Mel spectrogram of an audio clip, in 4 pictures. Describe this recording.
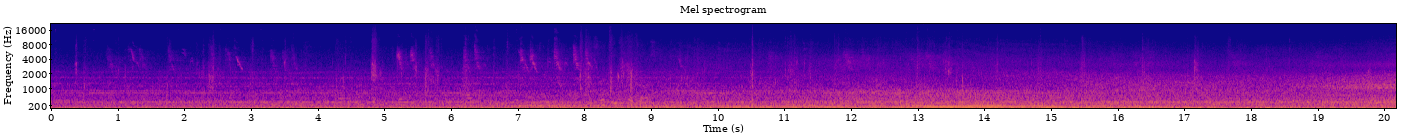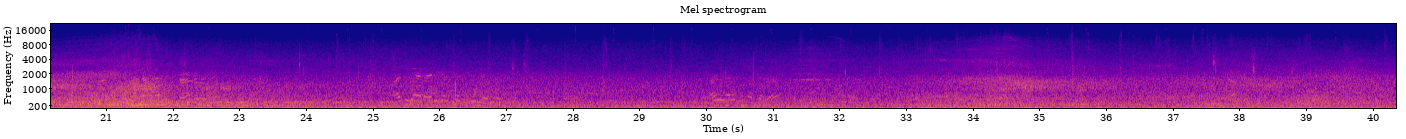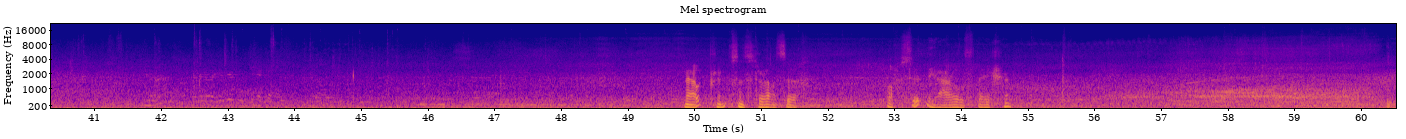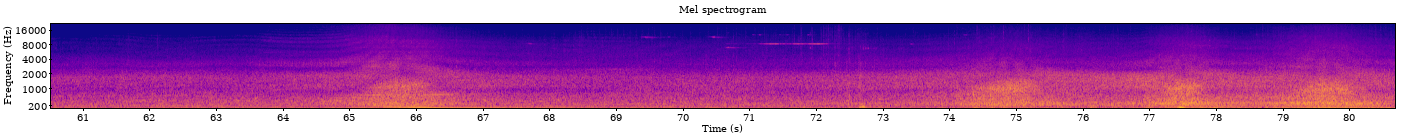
This recording covers the walk from the spot marked on the map, through the spaces between apartments blocks to busy Princenstrasse. Jays squawk in the tree tops and my footsteps shuffle through dry fallen leaves. There are distance shouts from the nearby Lobecksportsplatz, which always seems busy. These green spaces between the buildings were once completely accessible. However they are now crossed by a maze of dark green wire fences. It's often hard, if not impossible, to find a way through. On this occasion I had to almost retrace my steps to get out.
